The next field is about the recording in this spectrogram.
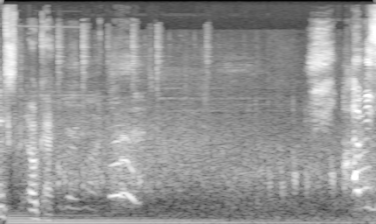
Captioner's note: crying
